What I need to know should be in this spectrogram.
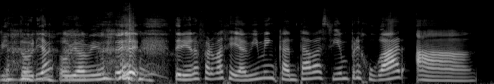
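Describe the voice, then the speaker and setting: On a very clean recording with a silent background, a woman speaks at a moderate pace, her fairly high pitch showing ordinary variation. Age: 30s. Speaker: postdoctoral researcher, pharmacist. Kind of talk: casual podcast interview. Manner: hesitant, many fillers.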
